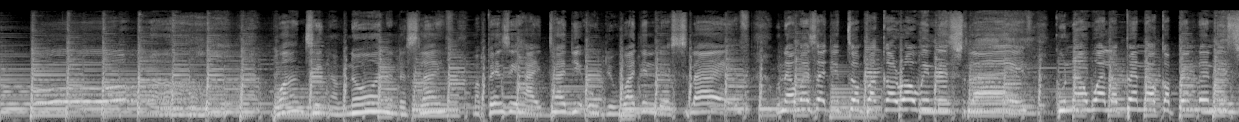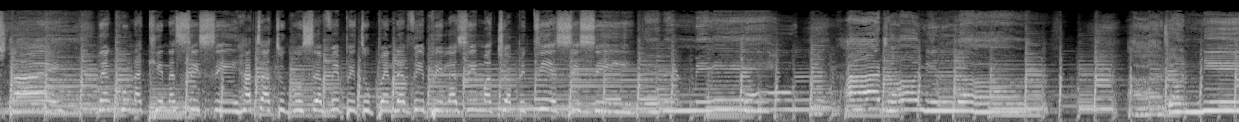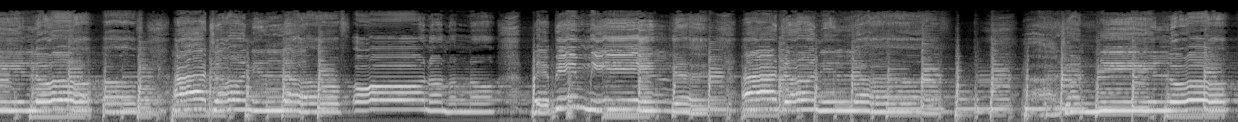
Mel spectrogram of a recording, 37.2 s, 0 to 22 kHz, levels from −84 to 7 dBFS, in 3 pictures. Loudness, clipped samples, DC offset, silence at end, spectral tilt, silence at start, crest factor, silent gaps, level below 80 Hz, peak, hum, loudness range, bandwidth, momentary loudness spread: -12 LUFS; under 0.1%; under 0.1%; 0 s; -4.5 dB/octave; 0 s; 12 dB; none; -42 dBFS; 0 dBFS; none; 2 LU; 16.5 kHz; 6 LU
